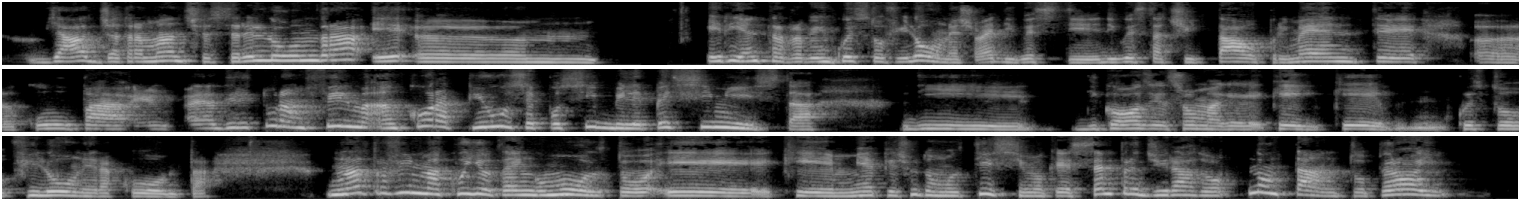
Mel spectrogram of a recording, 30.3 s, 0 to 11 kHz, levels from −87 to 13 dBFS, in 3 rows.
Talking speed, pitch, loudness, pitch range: 125 wpm, 200 Hz, -19 LUFS, 180-235 Hz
